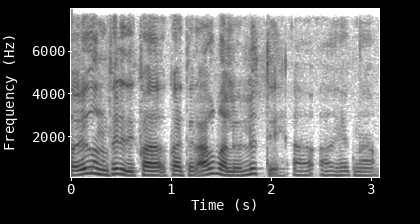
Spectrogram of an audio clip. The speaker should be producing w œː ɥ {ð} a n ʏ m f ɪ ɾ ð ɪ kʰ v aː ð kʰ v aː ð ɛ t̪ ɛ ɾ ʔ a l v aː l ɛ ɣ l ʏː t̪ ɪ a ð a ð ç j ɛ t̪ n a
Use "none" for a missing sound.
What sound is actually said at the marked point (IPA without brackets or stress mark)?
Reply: ɣ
